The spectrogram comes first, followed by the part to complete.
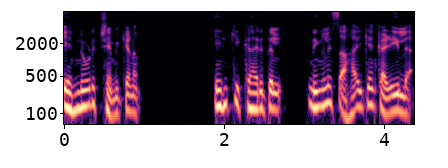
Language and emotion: Malayalam, sad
